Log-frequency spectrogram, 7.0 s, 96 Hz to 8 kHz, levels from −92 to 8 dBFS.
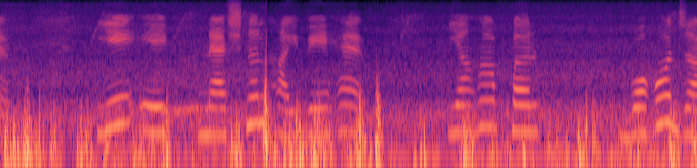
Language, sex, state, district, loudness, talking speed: Hindi, female, Punjab, Fazilka, -22 LUFS, 75 wpm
